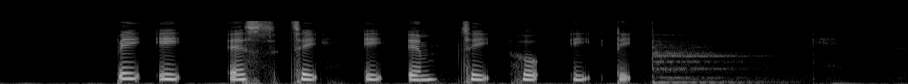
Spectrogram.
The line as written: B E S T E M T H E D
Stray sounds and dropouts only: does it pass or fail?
fail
